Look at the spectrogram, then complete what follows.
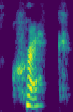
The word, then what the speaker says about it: craic: do online courses so the name of this is crack CRA CK Irish pronunciation so that goes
